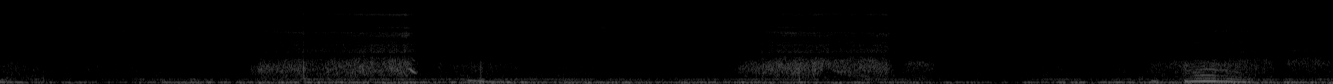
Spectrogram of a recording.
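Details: Senior female pug Maria, fawn-coloured and 13 years old, at home in Japan in September 2023, breathing in slow, hoarse, snorting rushes, three broad bursts spaced several seconds apart against a constant low hum.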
